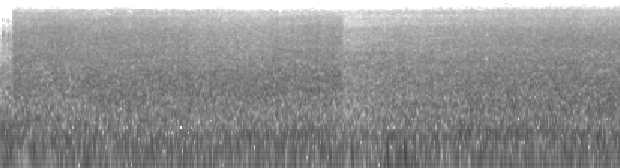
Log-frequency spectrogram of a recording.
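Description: Steady, even rushing noise of outdoor ambience with no distinct events, shifting slightly about two seconds in at a change of shot.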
